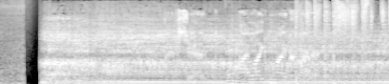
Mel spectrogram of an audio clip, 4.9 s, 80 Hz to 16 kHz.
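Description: Car engines roar loudly at the 2018 Atlanta International Auto Show, a steady throaty drone with shifting pitch that fills the whole stretch after a brief dropout near the start.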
